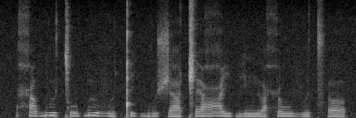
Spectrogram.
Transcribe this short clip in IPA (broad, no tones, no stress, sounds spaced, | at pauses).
ħ ʌ b ɯ ǀ u ɓ ɯ v ɯ ǃ i ɡ͡b u ʃ a ǁ ɛ ʕ i ɓ i n ɯ ħ u v ɯ t͡sʼ ʌ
